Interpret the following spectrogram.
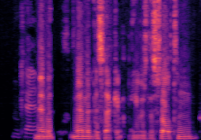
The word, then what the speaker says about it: Mehmed: I always forget how to pronounce that. Please, I mean no disrespect if I'm pronouncing it, but I think it's Mehmed, Mehmed. Okay. Mehmed II.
